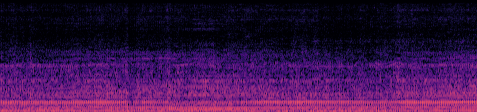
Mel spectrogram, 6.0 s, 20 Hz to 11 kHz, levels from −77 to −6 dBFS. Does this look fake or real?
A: real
